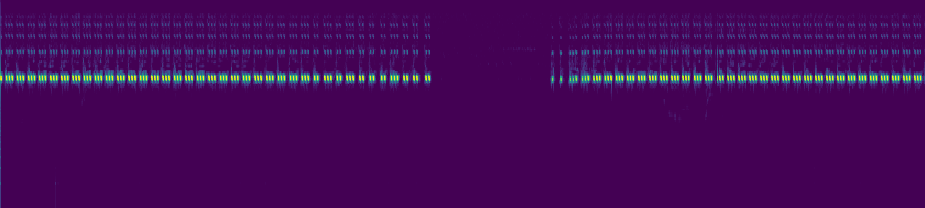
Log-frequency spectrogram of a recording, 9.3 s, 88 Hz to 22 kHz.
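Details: Insect chirping at 7:59 PM in September 2016, Byeollae-myeon, Namyangju-si, Gyeonggi-do, Korea; a high pulsed trill stops for about a second of silence midway, then resumes at the same fast, even rhythm.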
